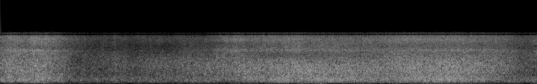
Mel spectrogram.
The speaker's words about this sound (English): You may be by the ocean, or you may be listening to a recording of ocean waves such as this.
